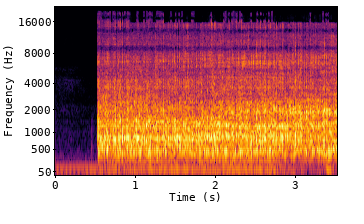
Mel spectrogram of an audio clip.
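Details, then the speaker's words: 1960s Remco Tiger Cat toy jeep in gear: small motor whirs steadily with a rapid, uneven rattling click as the front axle ring gear skips at its broken tooth each turn. "it's showing, if I put it in gear, you can hear the front gear on this front axle skipping. You hear every time it comes around to the bad tooth."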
